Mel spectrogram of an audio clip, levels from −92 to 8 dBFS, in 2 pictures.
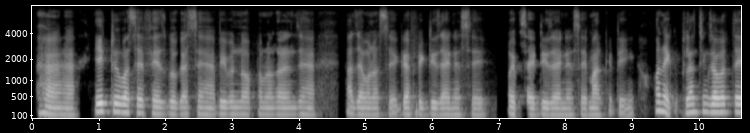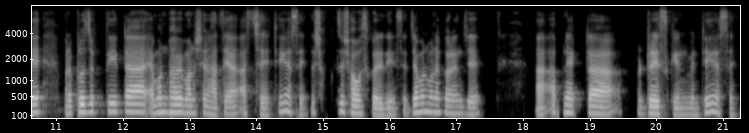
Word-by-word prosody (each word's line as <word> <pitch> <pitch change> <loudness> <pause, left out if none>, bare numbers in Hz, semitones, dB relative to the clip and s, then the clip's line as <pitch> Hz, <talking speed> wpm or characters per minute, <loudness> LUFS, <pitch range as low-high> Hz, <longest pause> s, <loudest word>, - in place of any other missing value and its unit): হ্যাঁ, 130 -4 +4
হ্যাঁ। 120 0 0 0.3
YouTube 170 -1 +6
আছে, 155 0 -1 0.2
Facebook 130 -2 0
আছে, 125 +1 -8
হ্যাঁ। 120 -1 -1
বিভিন্ন 125 0 -1
আপনারা 125 +1 -7
মনে 120 - -1
করেন 120 0 0
যে - - -3
হ্যাঁ, 120 0 -3 0.5
আ - - -2
যেমন 120 -1 +1
আছে 120 0 -8 0.2
graphic 125 -1 0
design 120 0 0
আছে, 120 0 -8 0.5
website 125 -1 0
design 120 -1 +1
আছে, 115 +1 -8 0.2
marketing 115 - -5 0.4
অনেক 165 -8 +5 0.2
freelancing 160 +2 +1
জগতে 160 +1 +5 0.5
মানে 140 0 -1
প্রযুক্তিটা 170 +1 +1 0.3
এমনভাবে 160 +1 +3
মানুষের 145 0 -2
হাতে 120 +2 -4 0.3
আসছে, 130 -1 -7 0.2
ঠিক 165 +2 -4
আছে? 160 -6 -8 0.3
সবকিছু 175 0 -6
সহজ 140 -1 +3
করে 115 -2 +3
দিয়েছে। 115 0 -6
যেমন 160 +2 +3
মনে 155 -1 0
করেন 140 -2 -1
যে 125 - -1 1.0
আ - - +4 0.2
আপনি 160 - -6
একটা 150 -1 -2 0.8
dress 135 0 +4
কিনবেন, 120 -1 -5
ঠিক 155 +3 +1
আছে? - - -11
130 Hz, 140 wpm, -23 LUFS, 120-160 Hz, 1.0 s, YouTube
